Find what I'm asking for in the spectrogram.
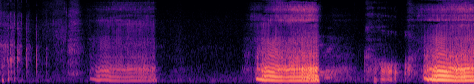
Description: Girl passed out snoring...make sure you see the end!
